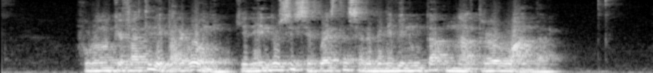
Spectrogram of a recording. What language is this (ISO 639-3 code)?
ita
